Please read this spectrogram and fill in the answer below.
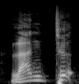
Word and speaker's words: Land: 물론 란드라고 하면 란드 이러면 힘들어. 그러니까 란트 이렇게 돼버리는 거예요. 란트 끝에는 트자로 해야지 사람 발음이 편해지거든요.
